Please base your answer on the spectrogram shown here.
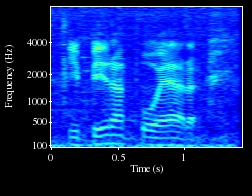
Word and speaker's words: Ibirapuera: That's Ibirapuera. It's hard for you to pronounce that.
